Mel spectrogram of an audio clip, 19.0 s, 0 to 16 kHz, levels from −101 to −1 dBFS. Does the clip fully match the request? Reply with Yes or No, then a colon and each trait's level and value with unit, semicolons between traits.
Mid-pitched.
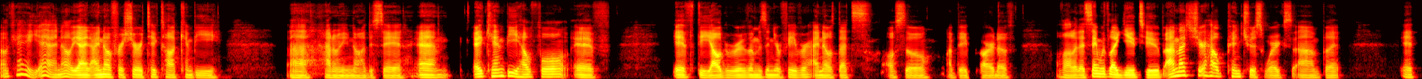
No: low, 100 Hz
